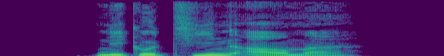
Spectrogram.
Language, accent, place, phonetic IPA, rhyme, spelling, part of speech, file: German, Germany, Berlin, [nikoˈtiːnˌʔaʁmə], -iːnʔaʁmə, nikotinarme, adjective, De-nikotinarme.ogg
- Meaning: inflection of nikotinarm: 1. strong/mixed nominative/accusative feminine singular 2. strong nominative/accusative plural 3. weak nominative all-gender singular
